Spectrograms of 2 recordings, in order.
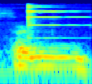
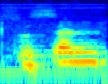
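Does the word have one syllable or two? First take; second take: one; two. First: It is said as one syllable, sent. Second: An extra s syllable comes before sent. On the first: The speaker calls it right. "ಸೆಂಟ್ ಅಂತ ಹೇಳಬೇಕು" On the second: The speaker calls it wrong. "ಸಸೆಂಟ್ ಸಸೆಂಟ್ ಅಂತ ಹೇಳೋ ಅವಶ್ಯಕತೆ ಇಲ್ಲ"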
